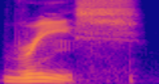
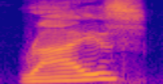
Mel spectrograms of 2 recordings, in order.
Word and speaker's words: Rhys: a baby, and they named their baby Reese, Rhys. Don't do that. Reese. Rise? Yes. Rise? That's what it sounds like to me. And I'm going to mispronounce, like, if I see that on paper, I'm calling that kid Rise.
